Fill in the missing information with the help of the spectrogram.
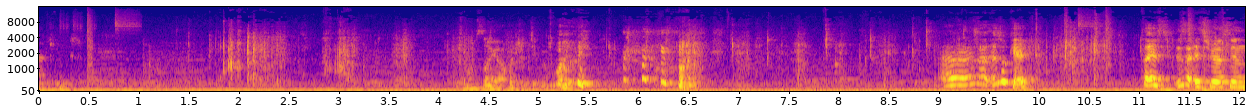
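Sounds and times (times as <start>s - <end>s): plastic snack packet crinkling: 10.0s - 10.9s.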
